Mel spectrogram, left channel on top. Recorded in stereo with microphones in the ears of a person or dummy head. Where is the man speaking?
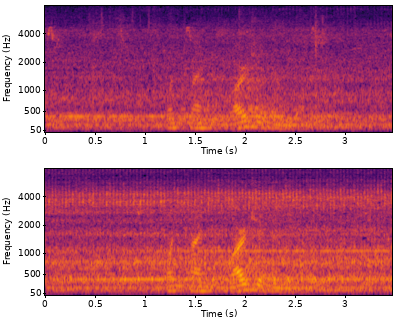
30° right (ahead or behind), 0.7 m.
